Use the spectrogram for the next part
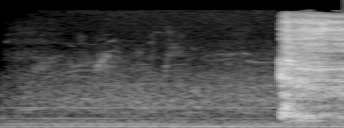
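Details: Steady low hum, then one sudden harsh cough-like burst from a dog at the very end: dog cough.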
